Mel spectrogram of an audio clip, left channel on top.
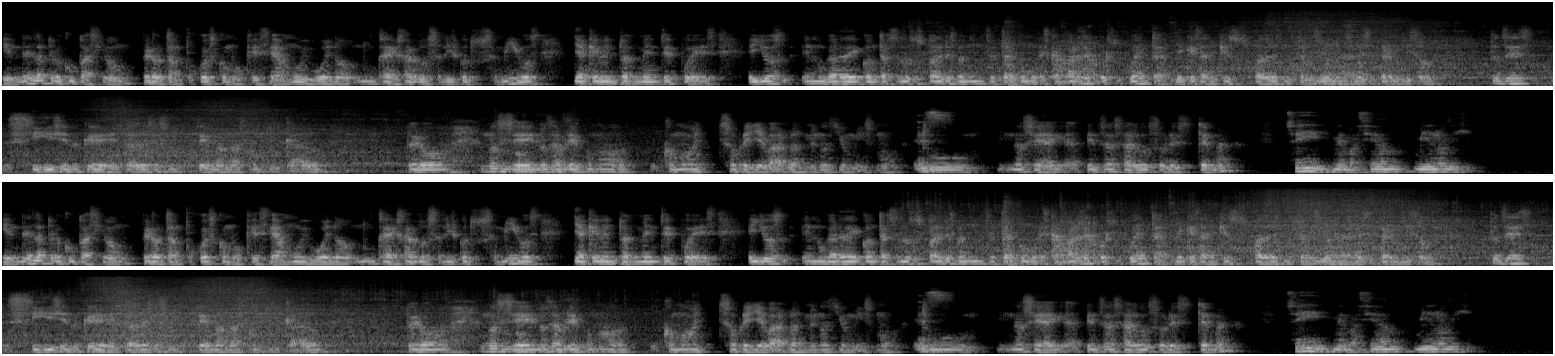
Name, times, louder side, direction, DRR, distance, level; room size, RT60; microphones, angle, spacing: voice 1, 0.0-21.8 22.1-24.5 24.7-27.8, equal, 30° right, -2 dB, 0.8 m, -28 dB
sound 1, 8.9-22.5, right 2 dB, 60° right, 0.4 m, -38 dB
voice 2, 13.1-13.7 20.5-21.5 24.6-25.0 28.3-30.2, left 1 dB, 25° left, 0 dB, 0.4 m, -29 dB
2.9 x 2.1 x 2.3 m, 0.40 s
head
